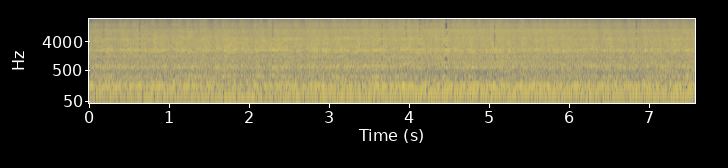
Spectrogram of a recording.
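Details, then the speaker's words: Classic car at idle with oil pressure around 65-70 psi as powerful electric fans kick on: a deep, loping idle with a steady low rumble that stays smooth as alternator load is added. Sounds healthy; rear final drive 4.11. "I mean, as soon as those things kick on that alternator, you can hear that load."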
